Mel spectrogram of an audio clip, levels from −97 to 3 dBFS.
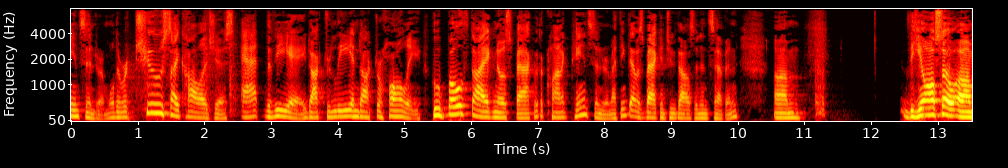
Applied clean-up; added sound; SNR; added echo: neural mask model RNNoise.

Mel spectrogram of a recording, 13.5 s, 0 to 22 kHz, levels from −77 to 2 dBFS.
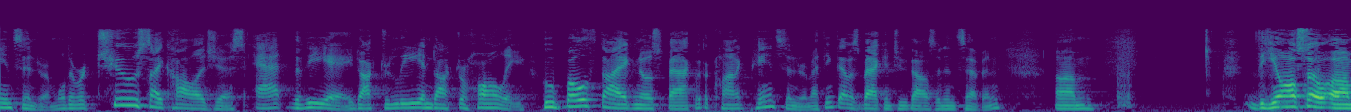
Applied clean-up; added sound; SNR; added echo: none; none; none; none.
